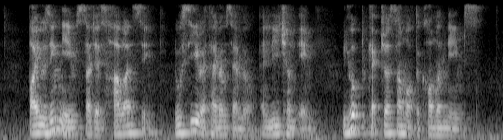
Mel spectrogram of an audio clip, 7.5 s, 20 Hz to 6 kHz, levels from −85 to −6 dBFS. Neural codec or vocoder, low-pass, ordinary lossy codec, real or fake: codec, 16 kHz, 6 kbps, DAC; 5.4 kHz; MP3, 48 kbps; fake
